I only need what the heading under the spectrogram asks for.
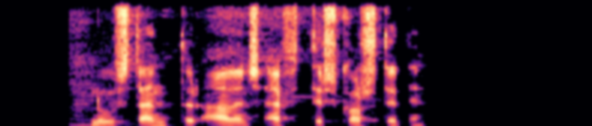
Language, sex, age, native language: Icelandic, male, 20-29, Icelandic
